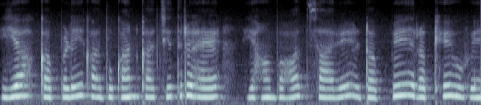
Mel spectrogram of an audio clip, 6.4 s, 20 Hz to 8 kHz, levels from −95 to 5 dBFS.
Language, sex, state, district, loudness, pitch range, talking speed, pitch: Hindi, female, Jharkhand, Deoghar, -17 LUFS, 255-280 Hz, 130 wpm, 260 Hz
